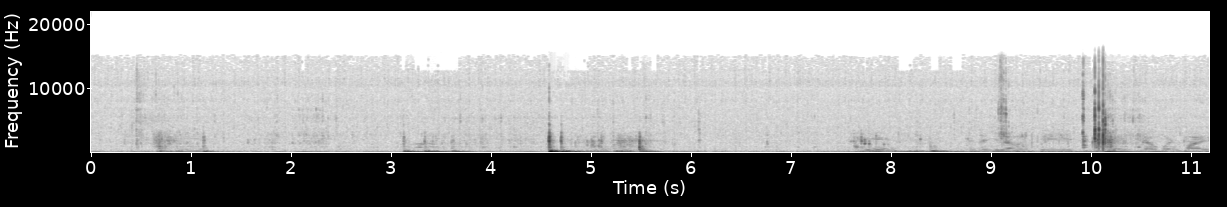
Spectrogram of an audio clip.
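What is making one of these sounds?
Water laps and splashes against a small boat close by.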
